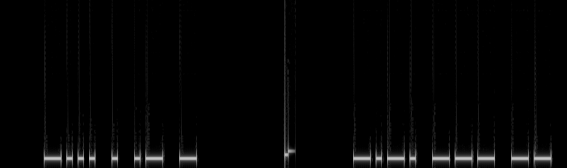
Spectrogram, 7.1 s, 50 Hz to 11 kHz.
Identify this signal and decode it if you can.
Morse code, heard as a keyed tone, about 17 wpm, 700 Hz. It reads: BEAT COM
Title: Sentences from Top 1300 Words - New Word Drill - 17wpm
